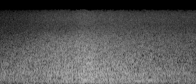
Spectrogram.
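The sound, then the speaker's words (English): Ocean waves break along the rough surf of the beaches at Duck, North Carolina, a dense, loud, continuous hiss and roar of water that swells slightly in the middle, with no voices. “The ocean along Duck's beaches is notoriously angry.”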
